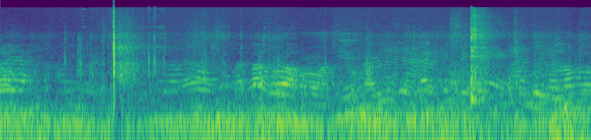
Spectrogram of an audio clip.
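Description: Baseball bat cracking against a pitched ball in batting practice about a second in, then a second sharp crack near the end, over voices talking and low wind rumble on the microphone.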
